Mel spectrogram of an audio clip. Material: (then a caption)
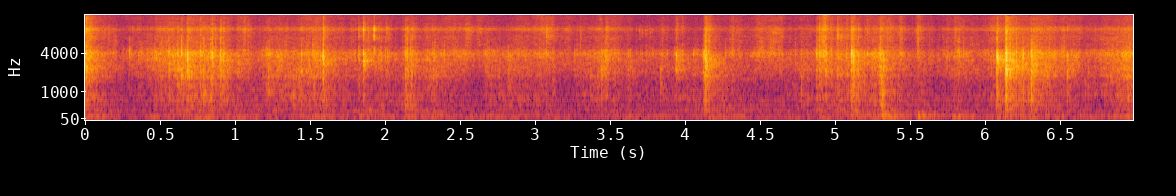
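Chalk. A small solid block of brown glittery reformed gym chalk (magnesium carbonate) is crushed and rubbed in bare hands with painted nails over a pile of chalk dust, crumbling into dry powder and chunks that are squeezed between the fingers. Dry, bright crunches and crackles rise from a soft, steady hiss of powdery rubbing, with sharper snaps standing out through the clip.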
